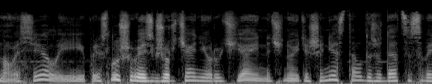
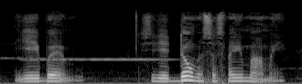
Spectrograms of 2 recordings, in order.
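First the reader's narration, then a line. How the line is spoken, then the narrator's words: Grumble. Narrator (Russian): проворчал снос Мумрик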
